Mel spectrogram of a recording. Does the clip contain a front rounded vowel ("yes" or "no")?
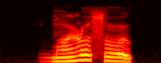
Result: no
